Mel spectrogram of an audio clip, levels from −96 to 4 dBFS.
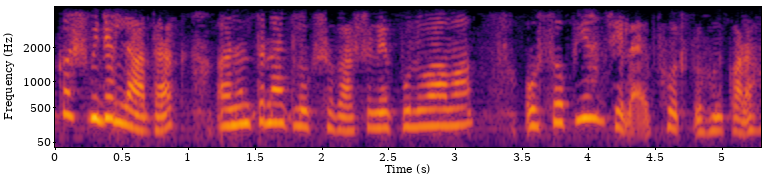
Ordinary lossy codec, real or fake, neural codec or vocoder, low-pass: Opus, 32 kbps; real; none; 3.6 kHz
